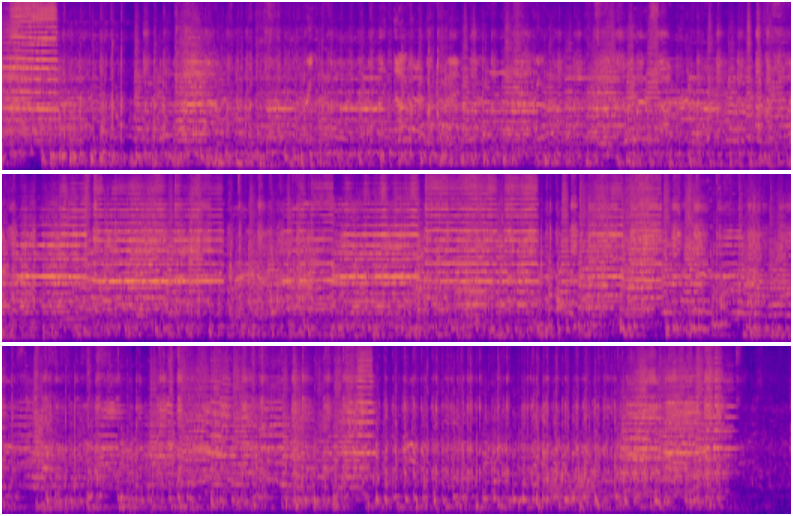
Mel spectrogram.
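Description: High school marching band playing a brass-led piece, trumpets and trombones carrying the melody over the low brass.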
